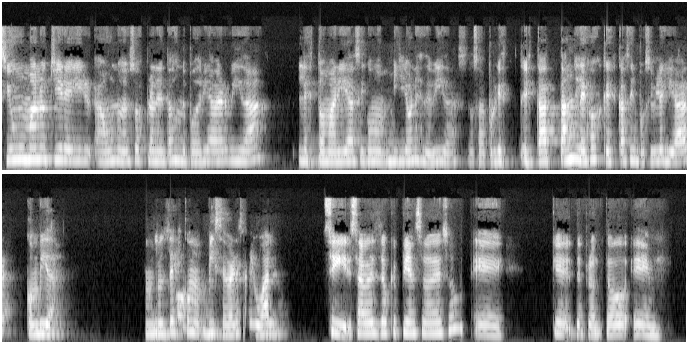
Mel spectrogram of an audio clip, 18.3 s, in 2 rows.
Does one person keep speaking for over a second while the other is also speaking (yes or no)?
no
